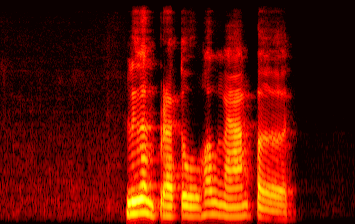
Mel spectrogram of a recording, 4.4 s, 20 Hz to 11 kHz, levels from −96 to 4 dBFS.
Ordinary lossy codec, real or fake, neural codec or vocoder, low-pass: none; fake; codec, 32 kHz, 1.9 kbps, SNAC; 9.9 kHz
